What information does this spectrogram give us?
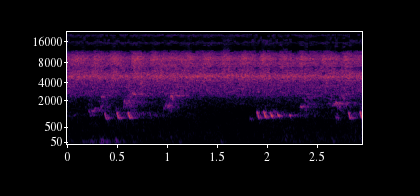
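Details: Muller's barbet calling in the woods: short bursts of rapid, hollow, low notes, three bursts across a few seconds, over a steady high-pitched hiss from insects.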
